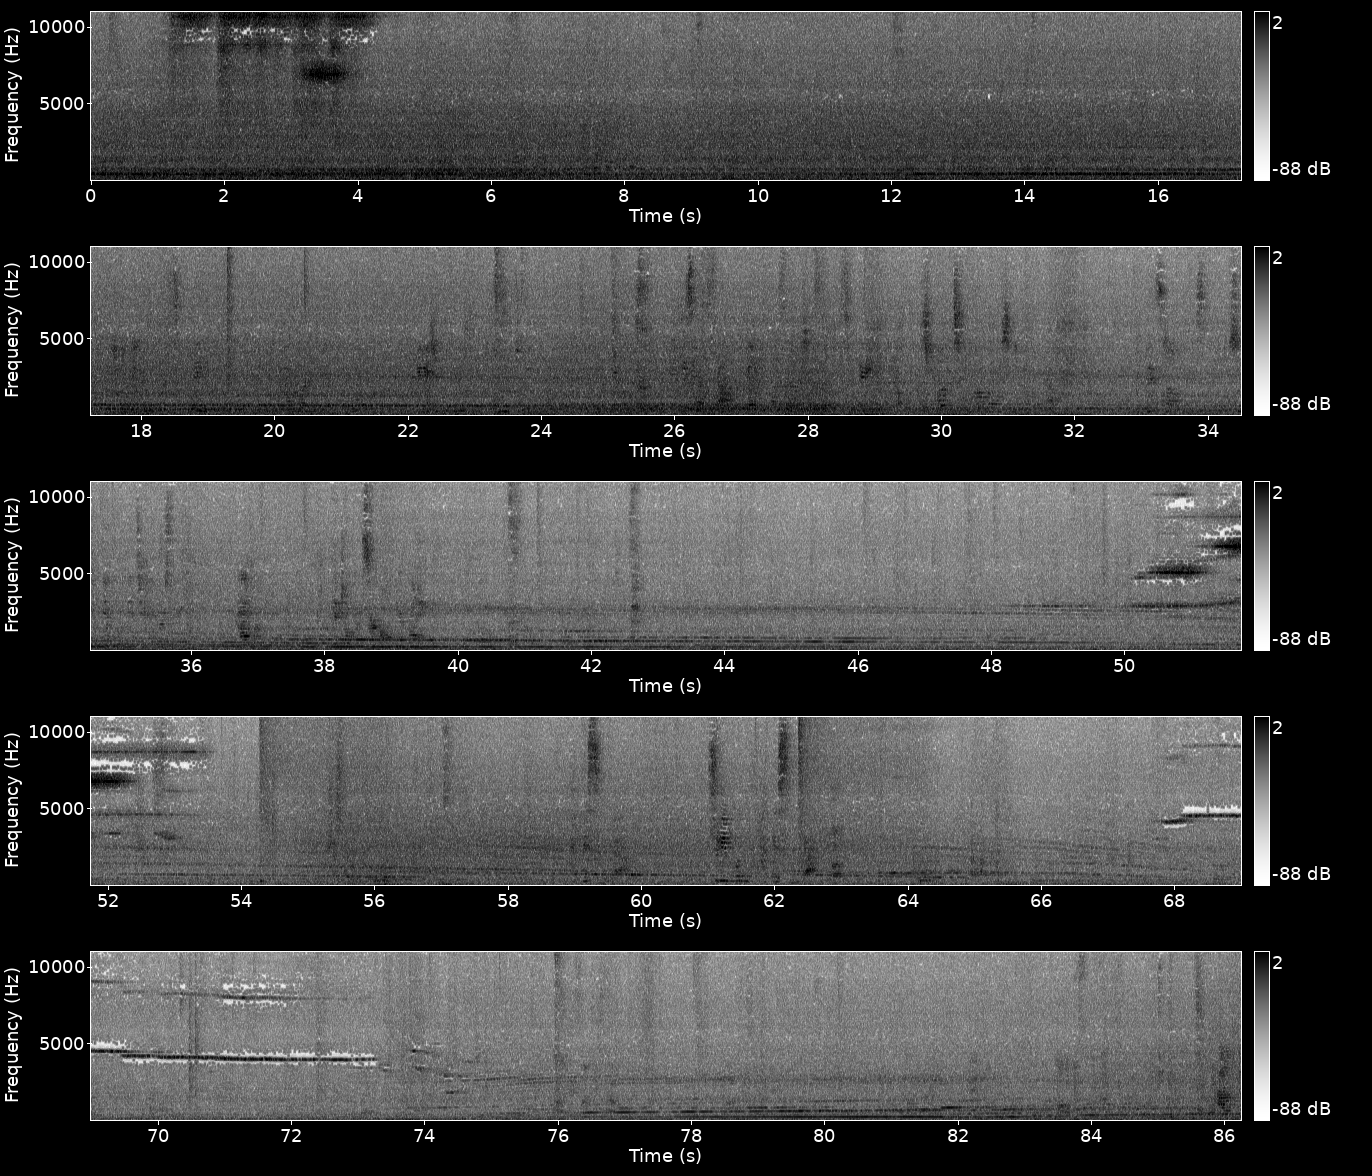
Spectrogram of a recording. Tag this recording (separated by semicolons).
transport; train; seoul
